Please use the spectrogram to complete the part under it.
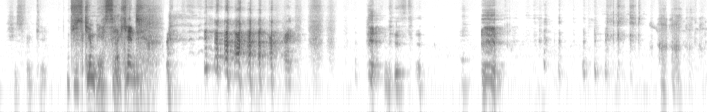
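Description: A young man laughs loudly over an online call.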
